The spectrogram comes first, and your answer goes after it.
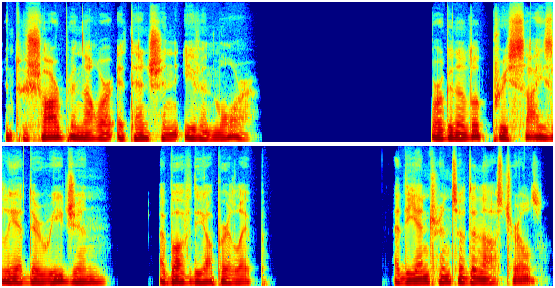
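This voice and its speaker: Man, meditation guide, fairly deep voice, calm measured instructions, long pauses, very dry sound. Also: dry recording.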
